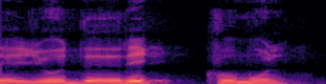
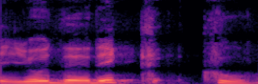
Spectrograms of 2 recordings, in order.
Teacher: Dia punya ada dal, ada ra, kaf mim tu. Baik, huruf kaf yang pertama mati tu dimasukkan ke dalam kaf yang kedua. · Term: diidgham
